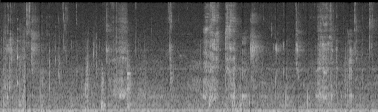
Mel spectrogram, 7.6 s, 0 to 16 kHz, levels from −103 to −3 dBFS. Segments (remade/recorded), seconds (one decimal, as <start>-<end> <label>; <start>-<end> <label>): 0.0-7.6 recorded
